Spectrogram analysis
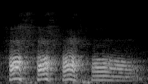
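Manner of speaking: acted ha ha ha laugh; demo laugh. Shown as a demonstration. Teacher acting out a laugh to explain the verb. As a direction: show laughing with a mock ha ha ha.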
